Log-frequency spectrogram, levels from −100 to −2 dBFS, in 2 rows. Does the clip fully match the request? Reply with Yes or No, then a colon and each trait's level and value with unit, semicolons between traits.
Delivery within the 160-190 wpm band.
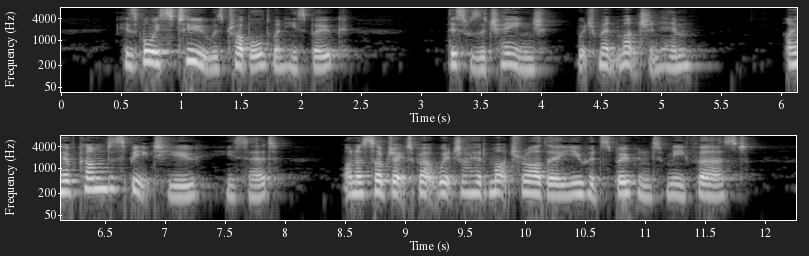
No: average, 200 wpm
